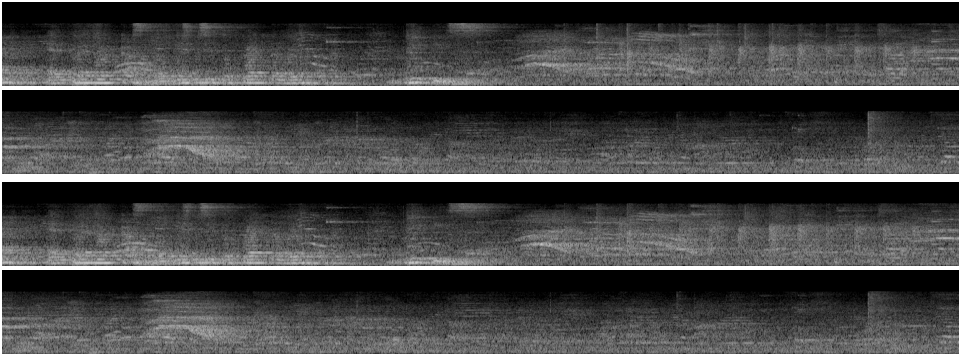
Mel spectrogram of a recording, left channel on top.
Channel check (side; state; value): both; normal; correlation 0.69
